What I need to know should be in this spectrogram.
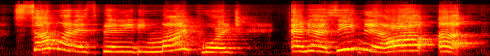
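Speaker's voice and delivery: tiny, very high little voice. Reading the three bears story aloud, the narrator voices Baby Bear's wee little voice. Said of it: "said in his wee little voice".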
